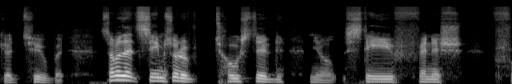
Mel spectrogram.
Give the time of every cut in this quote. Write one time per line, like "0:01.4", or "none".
0:03.0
